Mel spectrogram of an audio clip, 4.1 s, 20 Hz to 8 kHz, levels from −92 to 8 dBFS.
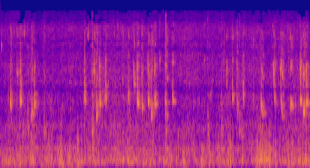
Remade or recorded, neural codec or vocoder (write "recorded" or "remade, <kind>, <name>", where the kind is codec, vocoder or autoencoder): recorded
